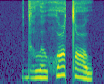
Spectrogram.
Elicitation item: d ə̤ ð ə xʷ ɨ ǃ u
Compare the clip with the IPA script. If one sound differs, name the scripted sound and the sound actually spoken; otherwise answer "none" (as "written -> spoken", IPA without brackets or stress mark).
ǃ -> tˤ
